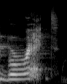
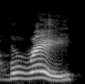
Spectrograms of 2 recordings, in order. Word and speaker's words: beret: You know, beret only has five letters. Two syllables. Beret. Beret. Two syllables, five letters, and she butchered it.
